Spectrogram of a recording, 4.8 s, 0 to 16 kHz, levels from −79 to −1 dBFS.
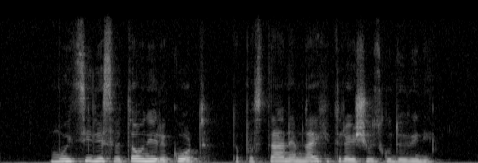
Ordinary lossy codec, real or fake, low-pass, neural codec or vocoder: none; real; 14.4 kHz; none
